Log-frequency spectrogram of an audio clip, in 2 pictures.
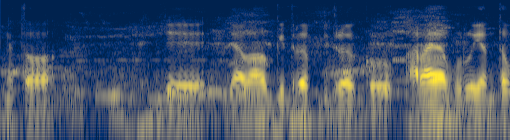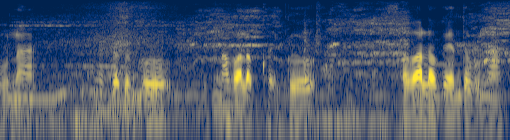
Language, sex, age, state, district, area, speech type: Santali, male, 45-60, West Bengal, Dakshin Dinajpur, rural, spontaneous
